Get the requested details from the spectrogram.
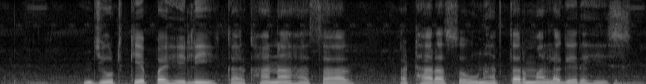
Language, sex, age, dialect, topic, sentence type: Chhattisgarhi, male, 18-24, Northern/Bhandar, agriculture, statement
